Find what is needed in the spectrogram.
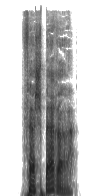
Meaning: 1. agent noun of versperren 2. agent noun of versperren: One who bars or blocks something
- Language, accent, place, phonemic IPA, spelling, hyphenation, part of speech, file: German, Germany, Berlin, /fɛʁˈʃpɛʁɐ/, Versperrer, Ver‧sper‧rer, noun, De-Versperrer.ogg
